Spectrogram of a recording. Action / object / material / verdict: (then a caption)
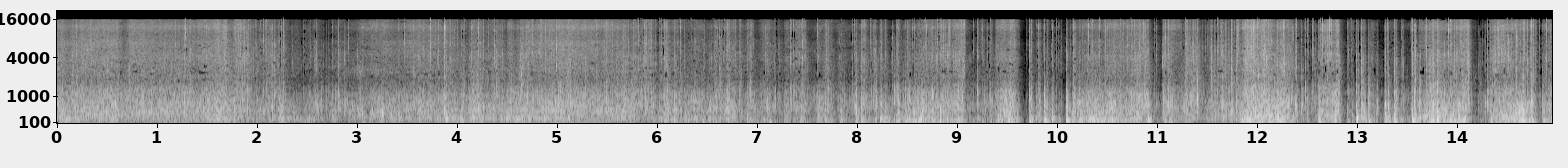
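scrape / paper lantern on a wire frame / paper / none. A hollow orange paper lantern on a wire frame is held while long nails scratch and tap across its surface. The result is a steady, crinkly, papery rustle that becomes choppier and louder in the second half, with sharp crackling taps breaking through.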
